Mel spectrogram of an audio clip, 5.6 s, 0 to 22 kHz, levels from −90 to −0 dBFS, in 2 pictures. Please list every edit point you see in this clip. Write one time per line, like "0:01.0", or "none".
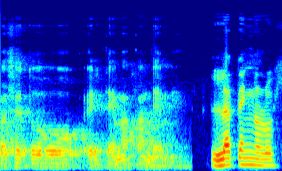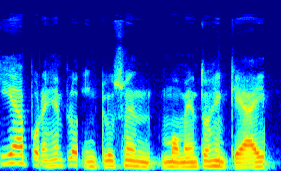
0:01.9
0:03.6

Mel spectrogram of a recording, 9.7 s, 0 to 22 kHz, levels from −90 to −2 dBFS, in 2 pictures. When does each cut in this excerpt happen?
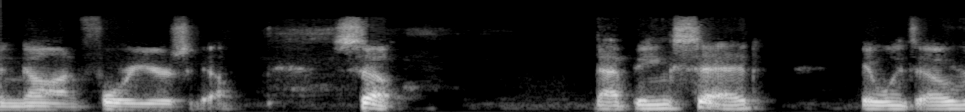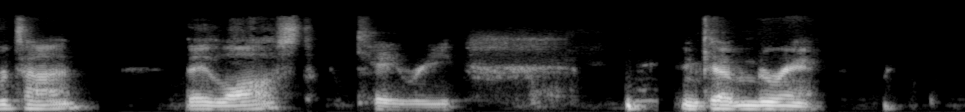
0:06.5
0:08.1

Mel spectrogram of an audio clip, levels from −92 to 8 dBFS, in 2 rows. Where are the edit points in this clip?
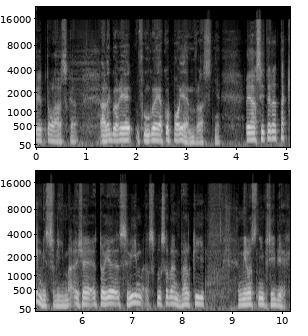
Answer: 0:01.3
0:04.2

